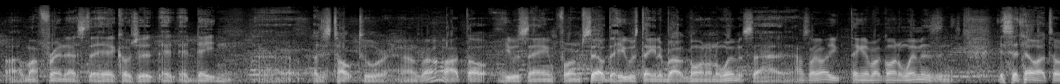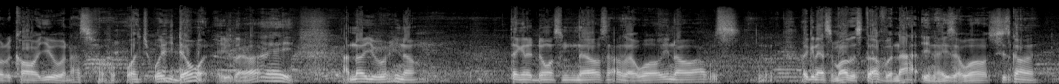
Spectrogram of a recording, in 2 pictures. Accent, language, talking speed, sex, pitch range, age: American, English, 310 wpm, male, 75-90 Hz, 20-39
